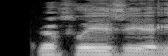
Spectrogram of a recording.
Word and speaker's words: Rafflesia: I don't think this was a softball question at all, but it was a Rafflesia. Is that how you say it? – Rafflesia. Yeah, named after Raffles, the British explorer and the first guy that took over or established Singapore.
